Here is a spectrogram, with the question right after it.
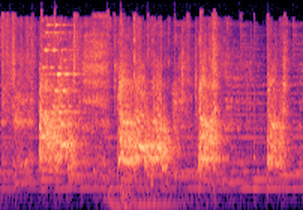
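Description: A schnauzer barks repeatedly at close range, four loud yappy bursts spaced about a second apart, with a low thump between the first two.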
